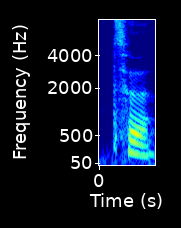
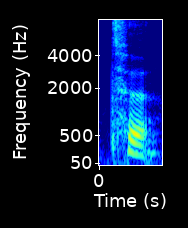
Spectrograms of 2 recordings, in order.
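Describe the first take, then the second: First: The T is said in an English-like way. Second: The same.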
